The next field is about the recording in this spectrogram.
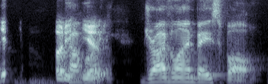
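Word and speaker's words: Boddy: Is it Bodie? Am I saying it right? Yep. Bodie, Kyle yep.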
